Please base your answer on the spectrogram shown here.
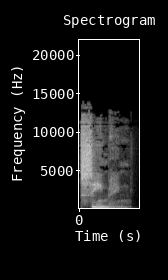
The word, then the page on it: seeming: British English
